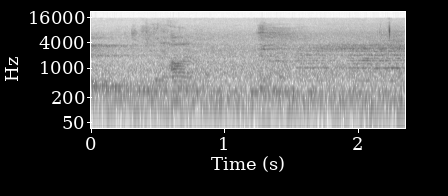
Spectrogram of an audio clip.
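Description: A pause between sentences of a man's speech, filled by a steady low rumbling background noise, with a faint voice in the second half.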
